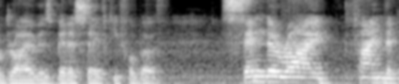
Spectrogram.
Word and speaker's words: SendaRide: SendaRide, find that name rather strange, doesn't sit well with me, but okay, for those who need non-emergency medical transportation, SendaRide has about 20 drivers in the Austin area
